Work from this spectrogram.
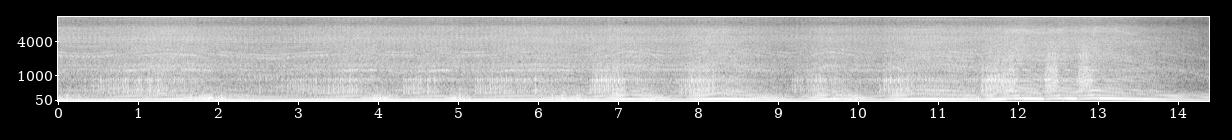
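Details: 1991 Honda Accord F22A1 with 1995 Prelude head, valve lash in spec: sharp knock quickening as the engine revs up and down, seeming to come from the top near cylinders 3–4; owner suspects piston slap or rod bearing, unconfirmed.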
